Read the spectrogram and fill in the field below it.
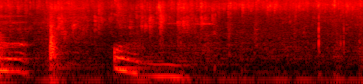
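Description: shower water running

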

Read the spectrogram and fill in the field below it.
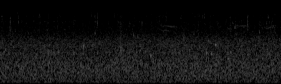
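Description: babbling

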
